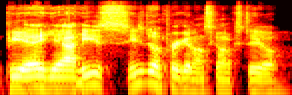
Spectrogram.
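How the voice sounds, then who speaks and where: A man from Iowa, USA, with a mid-range voice at normal speed, hosts a live stream as a trapper. He answers viewers casually and in a laid-back way, calling chatters "buddy" and trailing off with "I don't know."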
